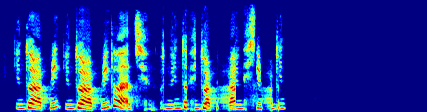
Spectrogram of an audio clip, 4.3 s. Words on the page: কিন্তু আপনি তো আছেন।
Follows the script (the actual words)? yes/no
no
